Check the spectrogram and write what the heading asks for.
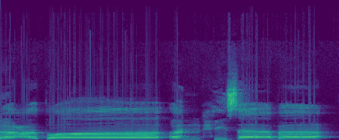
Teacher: اس تنوین کے بعد حروف حلقی میں سے ہا تھا تو ہم نے اس کا اظہار کیا۔ الف مدہ کے بعد حمزہ ہے تو مد آئی، الف مدہ کے بعد حمزہ ہے تو مد آئی۔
